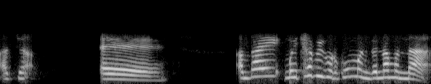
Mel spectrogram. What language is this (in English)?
Bodo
